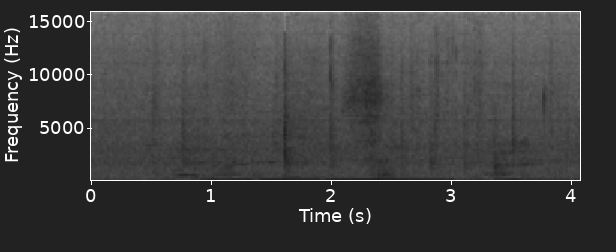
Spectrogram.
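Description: Violin-style electric bass guitar playing a line of held low notes, stepping from one pitch to the next, louder from about a second in.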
